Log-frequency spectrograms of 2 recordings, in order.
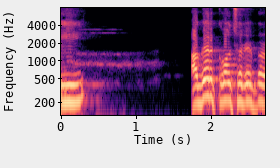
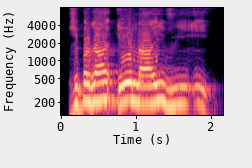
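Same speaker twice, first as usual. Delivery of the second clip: ordinary delivery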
